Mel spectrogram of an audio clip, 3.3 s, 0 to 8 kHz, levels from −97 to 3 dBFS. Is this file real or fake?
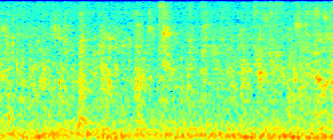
real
